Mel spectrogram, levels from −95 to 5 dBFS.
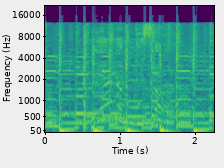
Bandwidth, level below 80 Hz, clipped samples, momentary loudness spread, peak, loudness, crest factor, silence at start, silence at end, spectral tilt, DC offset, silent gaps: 15.5 kHz; -16 dBFS; 0.2%; 4 LU; 0 dBFS; -9 LUFS; 10 dB; 0 s; 0 s; -2.5 dB/octave; under 0.1%; none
